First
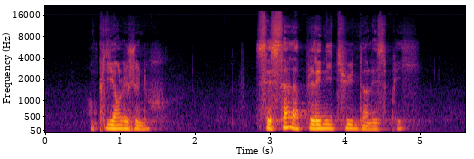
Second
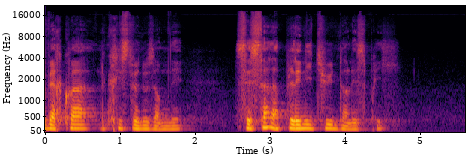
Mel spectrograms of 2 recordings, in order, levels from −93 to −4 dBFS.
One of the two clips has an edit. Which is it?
first; 1 cut; at 2.6 s

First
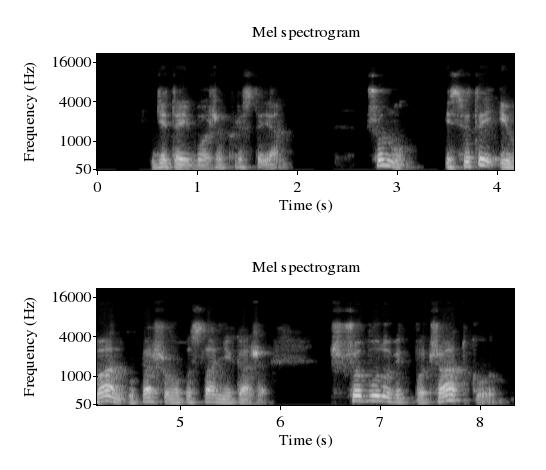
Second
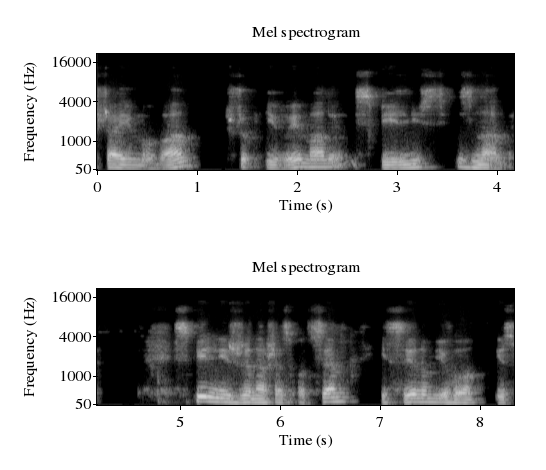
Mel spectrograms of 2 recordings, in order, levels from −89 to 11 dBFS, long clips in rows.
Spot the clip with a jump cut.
first; 1 cut; at 3.4 s

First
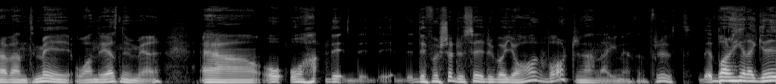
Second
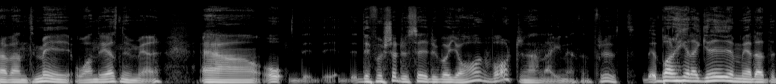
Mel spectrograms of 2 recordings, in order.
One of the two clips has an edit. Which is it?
second; 1 cut; at 2.9 s

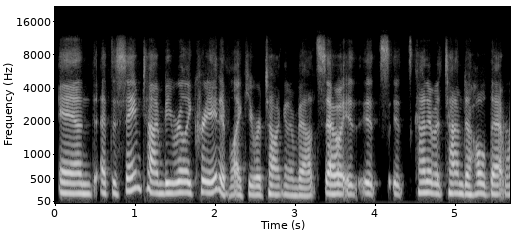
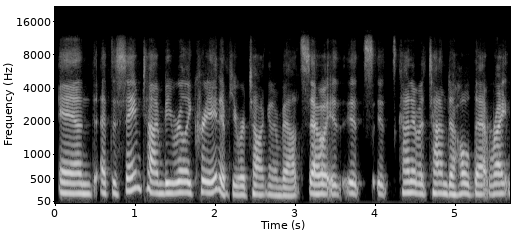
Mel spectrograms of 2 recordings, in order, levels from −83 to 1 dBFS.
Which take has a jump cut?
second; 1 cut; at 2.2 s

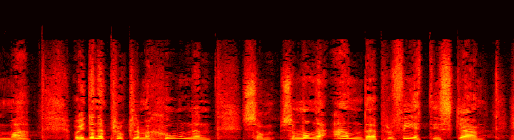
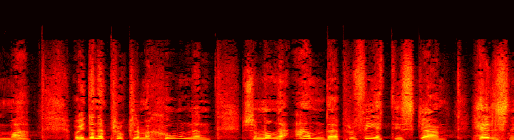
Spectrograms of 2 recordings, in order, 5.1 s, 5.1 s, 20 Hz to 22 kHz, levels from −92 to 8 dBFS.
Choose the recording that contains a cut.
second; 1 cut; at 2.4 s

